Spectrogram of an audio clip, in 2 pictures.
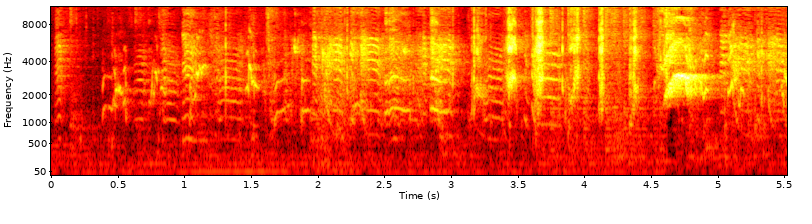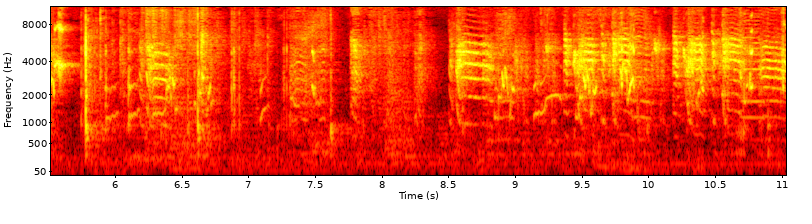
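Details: Stimulating budgerigar sounds: a long, crowded stretch of overlapping high chirps, buzzy rattles and scratchy warbles, swelling to a loud squeal near the middle before easing into steady twittering.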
